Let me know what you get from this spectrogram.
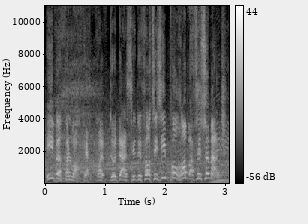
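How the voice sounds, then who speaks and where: A cartoon match commentator with a very high, excitable voice. He calls the game dramatically and leans hard on his words, over a clear music bed. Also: fast, crowd noise, heavily acted. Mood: excited. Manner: dramatic, emphatic delivery. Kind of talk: live sports commentary. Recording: music under the voice.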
